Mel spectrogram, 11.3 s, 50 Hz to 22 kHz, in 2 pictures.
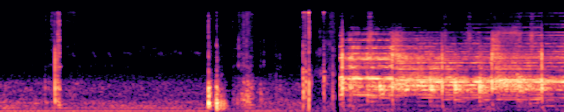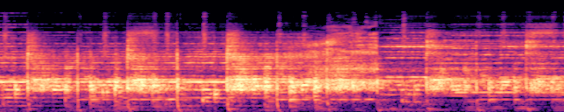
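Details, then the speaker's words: European-made RCA Victor AM/FM/shortwave portable transistor radio after replacing bad AC151 germanium preamp transistor: after switch clicks, music plays clean and steady, no crackle or hiss, no erratic current draw; repaired, normal audio. "Okay, zero noise. This is a Russian MP16, I think. I'm not sure. No erratic current draw. Sounds good."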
